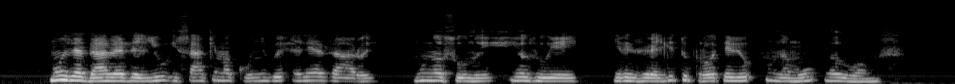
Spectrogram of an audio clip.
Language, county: Lithuanian, Vilnius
